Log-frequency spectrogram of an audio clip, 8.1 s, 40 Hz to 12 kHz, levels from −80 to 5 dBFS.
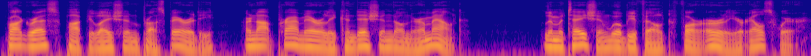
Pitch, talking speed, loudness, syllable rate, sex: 95 Hz, 125 wpm, -19 LUFS, 5.7 syllables/s, male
